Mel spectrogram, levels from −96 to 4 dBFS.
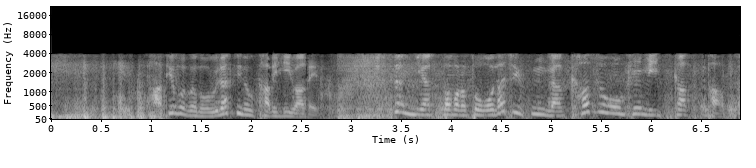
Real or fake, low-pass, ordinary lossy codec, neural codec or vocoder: fake; 7.2 kHz; AAC, 16 kbps; codec, 16 kHz, 0.8 kbps, ZipCodec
